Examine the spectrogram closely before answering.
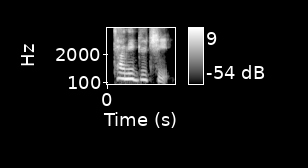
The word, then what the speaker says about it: Taniguchi: it can you say it for me sure taniguchi honeygucci hanayuchi lori can you tell us a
